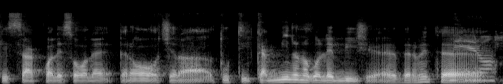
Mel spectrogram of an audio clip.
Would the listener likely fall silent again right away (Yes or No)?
No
